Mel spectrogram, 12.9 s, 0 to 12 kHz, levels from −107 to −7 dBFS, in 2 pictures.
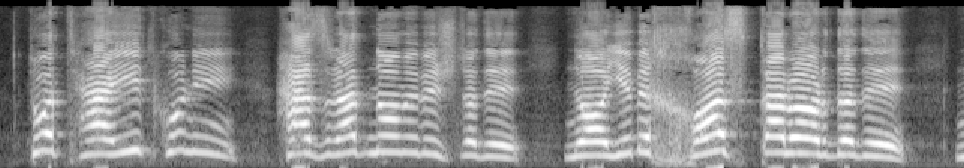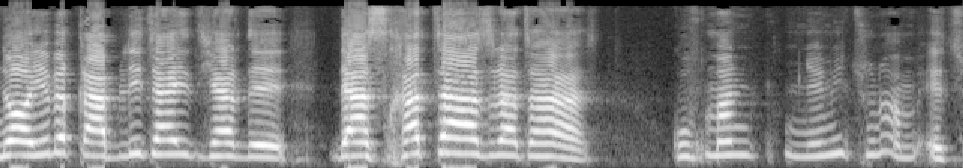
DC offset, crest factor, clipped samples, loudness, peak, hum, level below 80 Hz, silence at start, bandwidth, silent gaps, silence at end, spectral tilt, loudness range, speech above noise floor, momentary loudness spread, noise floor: under 0.1%; 12 dB; 1%; -11 LUFS; 0 dBFS; none; -48 dBFS; 0.2 s; 12 kHz; none; 0 s; -2 dB/octave; 4 LU; 38 dB; 16 LU; -50 dBFS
